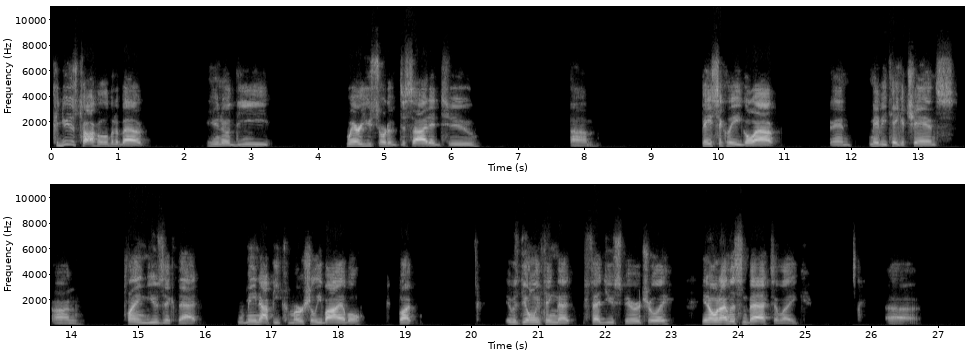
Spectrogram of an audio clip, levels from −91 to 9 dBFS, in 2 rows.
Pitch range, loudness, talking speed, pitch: 115-135 Hz, -26 LUFS, 120 wpm, 125 Hz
